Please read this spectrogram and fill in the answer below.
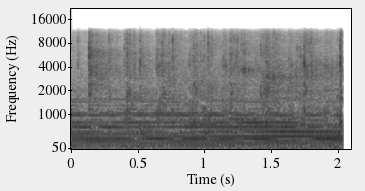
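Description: A grand piano's last chord ringing on while a small audience breaks into scattered clapping just after it.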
